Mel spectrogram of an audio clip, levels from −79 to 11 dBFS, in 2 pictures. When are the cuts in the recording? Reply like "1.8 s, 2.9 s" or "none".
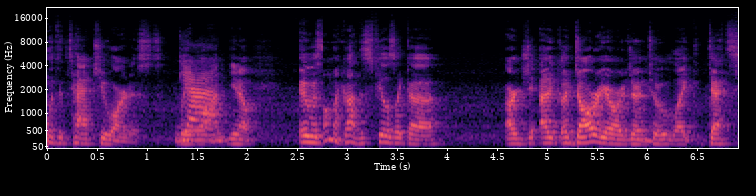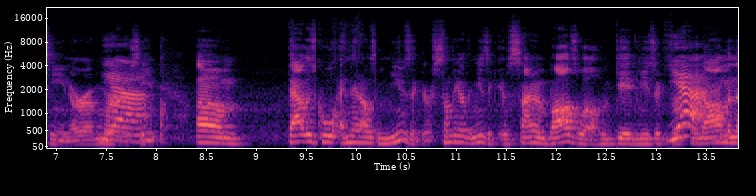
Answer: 2.7 s, 6.5 s, 9.6 s, 10.2 s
